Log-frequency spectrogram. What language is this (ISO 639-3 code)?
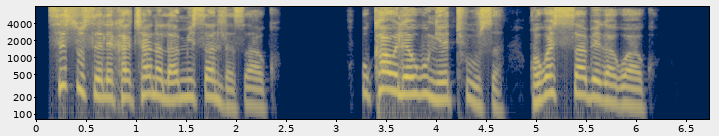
nde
